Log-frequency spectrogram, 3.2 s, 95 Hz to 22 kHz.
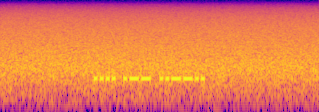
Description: Morse code, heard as a keyed tone, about 40 wpm, 490 Hz, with radio static and a narrow filter. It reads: HW?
